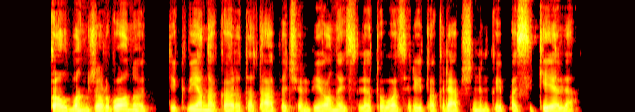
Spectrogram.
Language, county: Lithuanian, Kaunas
